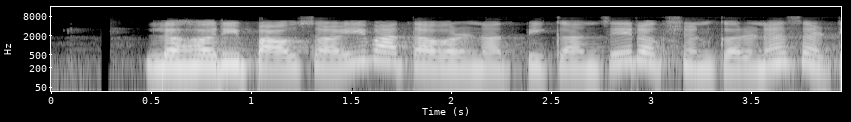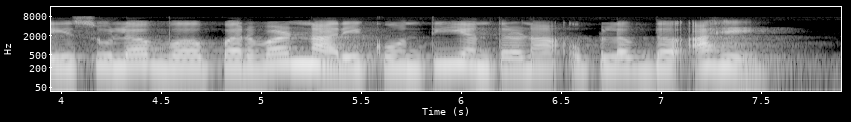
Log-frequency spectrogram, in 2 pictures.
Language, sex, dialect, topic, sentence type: Marathi, female, Northern Konkan, agriculture, question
